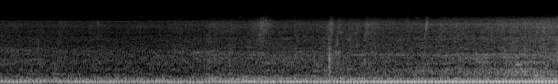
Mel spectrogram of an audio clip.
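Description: A motor vehicle's engine running nearby, a steady low hum that grows louder.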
